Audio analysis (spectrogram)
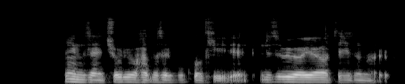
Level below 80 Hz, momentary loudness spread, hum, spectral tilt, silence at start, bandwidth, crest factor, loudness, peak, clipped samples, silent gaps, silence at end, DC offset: -62 dBFS; 14 LU; none; -7.5 dB/octave; 0.65 s; 8.8 kHz; 16 dB; -23 LUFS; -6 dBFS; under 0.1%; none; 0.15 s; under 0.1%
